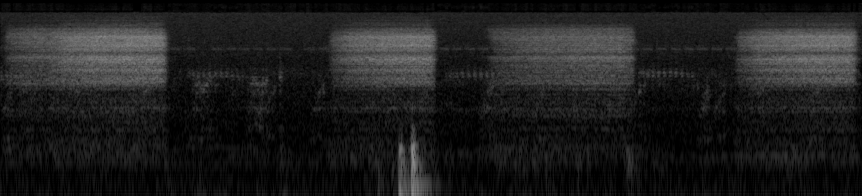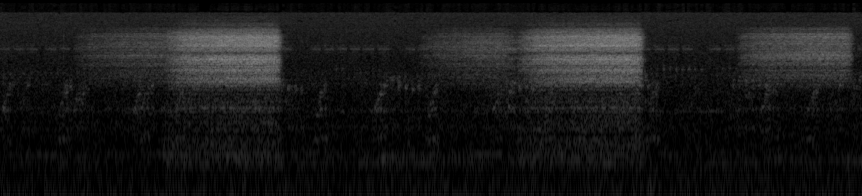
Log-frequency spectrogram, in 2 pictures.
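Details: Wild barn owl fledglings on their nest box in Israel, waiting for food: harsh hissing, snore-like begging bursts about a second long, repeated roughly every two seconds, with one brief low thump midway.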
